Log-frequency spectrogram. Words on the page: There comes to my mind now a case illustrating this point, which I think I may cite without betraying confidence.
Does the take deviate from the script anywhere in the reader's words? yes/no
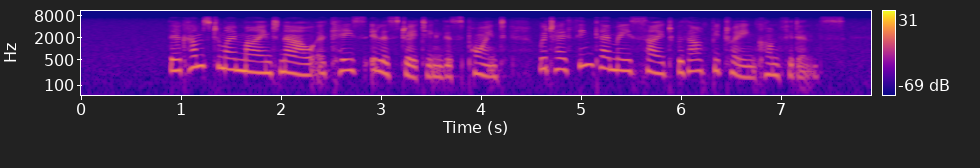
no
